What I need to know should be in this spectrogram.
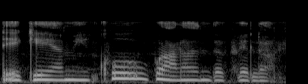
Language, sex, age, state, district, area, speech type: Bengali, female, 45-60, West Bengal, Dakshin Dinajpur, urban, spontaneous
